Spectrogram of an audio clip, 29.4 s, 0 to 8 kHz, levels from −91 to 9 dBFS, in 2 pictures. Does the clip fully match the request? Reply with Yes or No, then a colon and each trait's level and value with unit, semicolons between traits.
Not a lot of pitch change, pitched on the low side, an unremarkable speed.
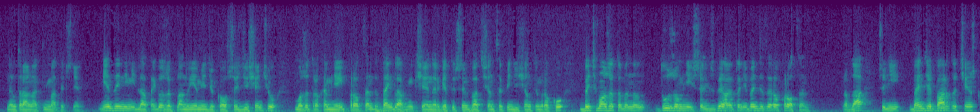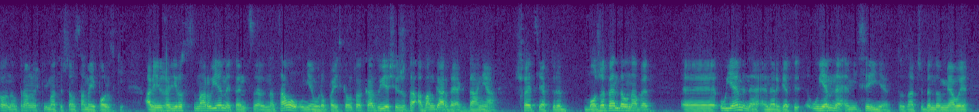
No: average, 3.4 semitones; low, 115 Hz; average, 150 wpm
